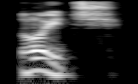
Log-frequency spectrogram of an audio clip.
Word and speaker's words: Deutsch: Deutsch. 좀 더 알아보기 쉽게 써드릴게요. 자, Deutsch를 쓸 때도 D, E, U, T, S, C, 이렇게 쓰죠. 그래서 Deutsch. 이것도 E, U죠. 오이라고 읽었죠.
